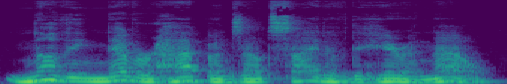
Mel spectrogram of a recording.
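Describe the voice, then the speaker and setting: A man hosting his own podcast, speaking in a calm, earnest personal monologue. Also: medium pitch, highs cut off. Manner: calm, earnest, unhurried reflection. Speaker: podcast host.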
